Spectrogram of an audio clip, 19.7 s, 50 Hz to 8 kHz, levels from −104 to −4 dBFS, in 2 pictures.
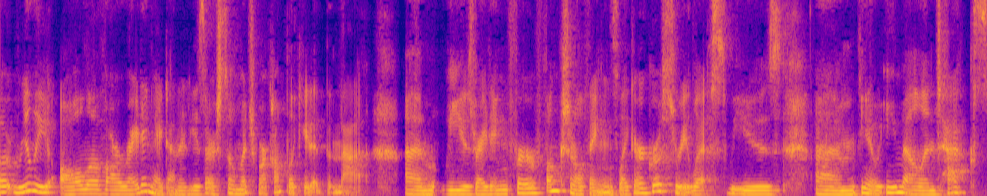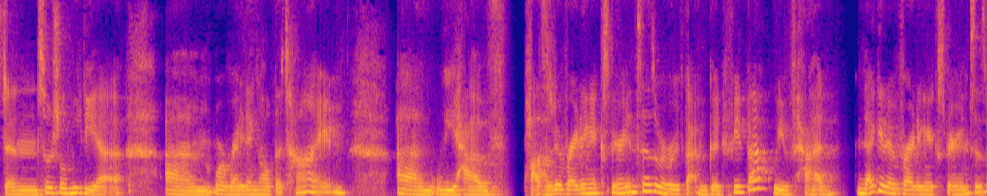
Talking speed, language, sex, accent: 175 wpm, English, female, American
